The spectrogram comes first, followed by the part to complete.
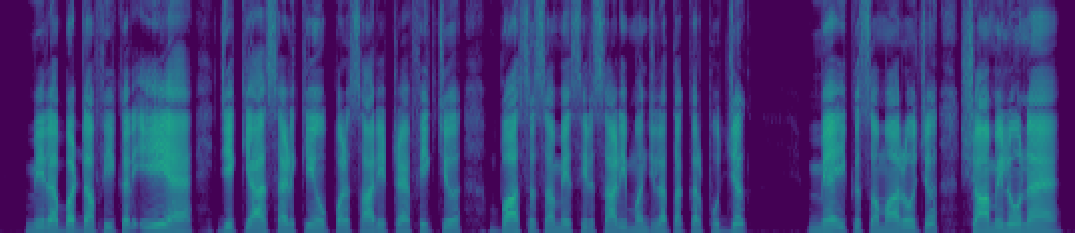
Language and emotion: Dogri, fearful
